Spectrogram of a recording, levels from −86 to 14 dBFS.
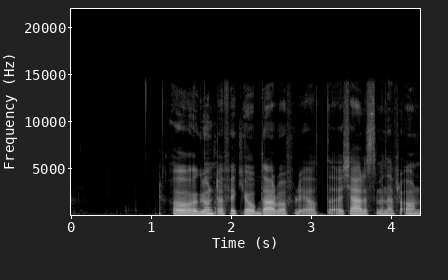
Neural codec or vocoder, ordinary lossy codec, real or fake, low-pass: none; none; real; 14.4 kHz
